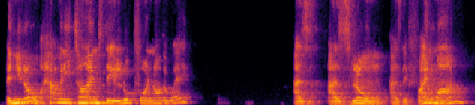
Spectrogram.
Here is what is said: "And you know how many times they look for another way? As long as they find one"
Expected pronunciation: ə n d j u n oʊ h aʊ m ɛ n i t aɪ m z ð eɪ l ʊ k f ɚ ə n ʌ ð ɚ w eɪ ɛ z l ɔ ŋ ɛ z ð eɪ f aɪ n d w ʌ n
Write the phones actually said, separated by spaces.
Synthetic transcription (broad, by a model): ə n j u n oʊ h aʊ m ɛ n i t aɪ m z ð eɪ l ʊ k f ɚ ə n ʌ ð ɚ w eɪ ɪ z l ɔ ŋ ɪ z ð eɪ f aɪ n d w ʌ n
